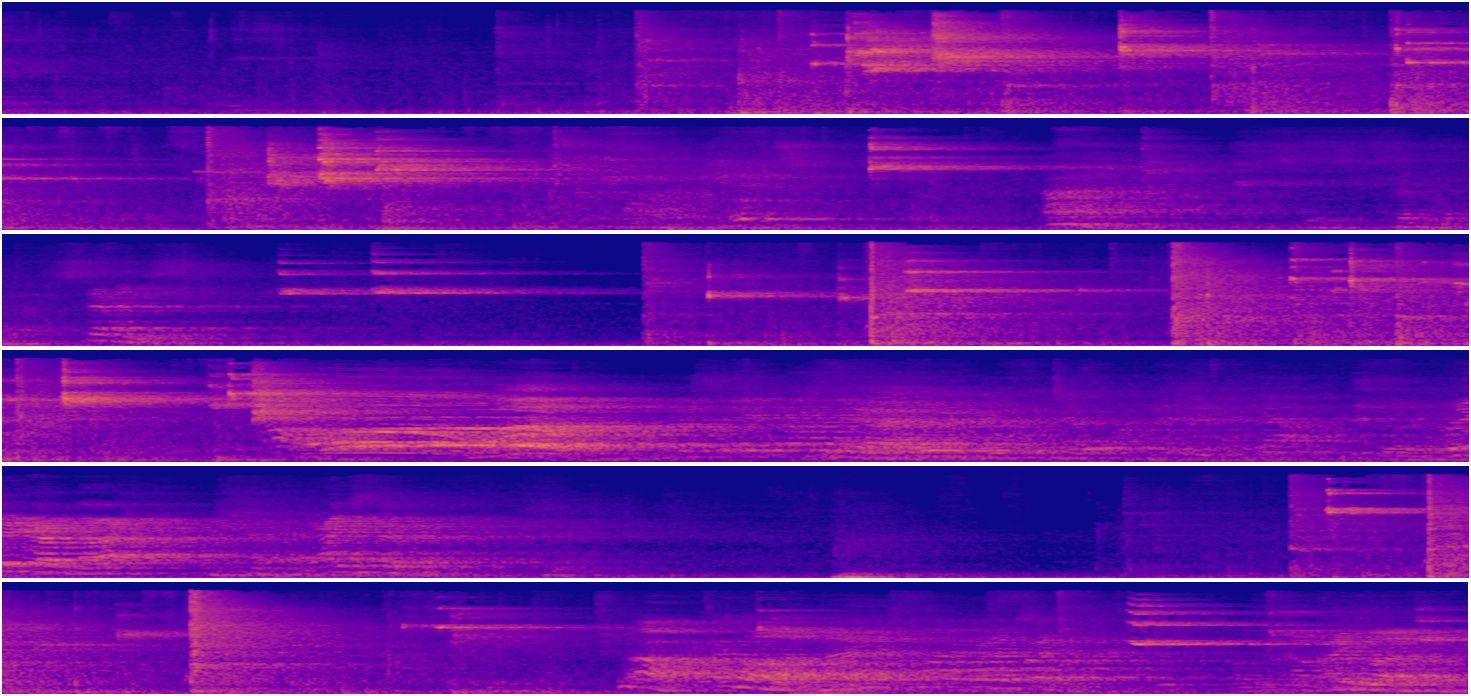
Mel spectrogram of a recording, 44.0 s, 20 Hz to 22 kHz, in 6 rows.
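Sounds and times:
shoes squeaking on court floor: 0.8s - 1.8s, 2.6s - 10.5s, 11.6s - 12.5s, 16.0s - 23.5s, 35.1s - 39.8s, 42.1s - 44.0s
men's voices: 23.6s - 32.3s.

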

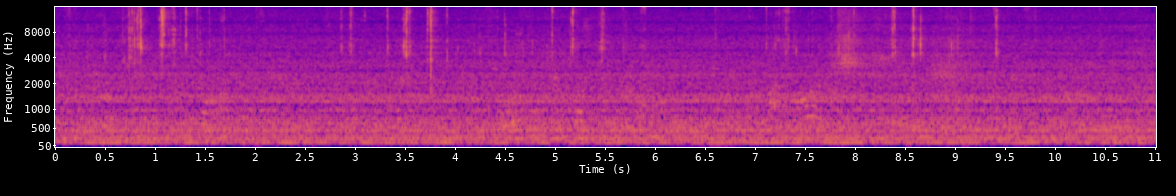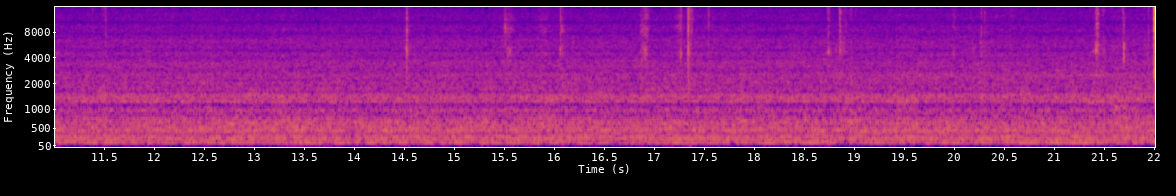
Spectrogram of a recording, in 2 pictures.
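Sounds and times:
low background hum: 0.0s - 22.0s.

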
